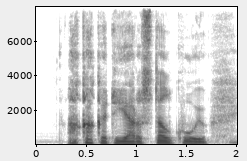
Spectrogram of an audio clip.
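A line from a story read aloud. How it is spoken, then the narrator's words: Frightened. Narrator (Russian): испуганно сказал Аристарх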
